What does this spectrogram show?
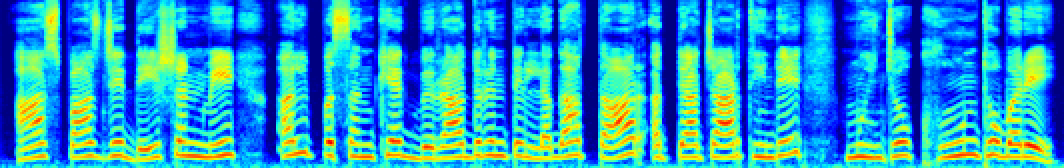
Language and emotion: Sindhi, angry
